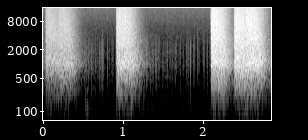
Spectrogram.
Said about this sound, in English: Now I've turned the volume right down now to protect our ears. The volume is now about 9 o'clock, because that's so ridiculously loud. That's a full noise level, full density, and it's this great big blast of noise. You turn on the reverb.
